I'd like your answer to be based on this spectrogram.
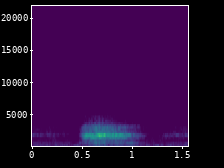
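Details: Person with a cold during a sneezing fit: a single sharp, hissing, very congested sneeze burst lasting about half a second in a quiet room; sneeze.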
